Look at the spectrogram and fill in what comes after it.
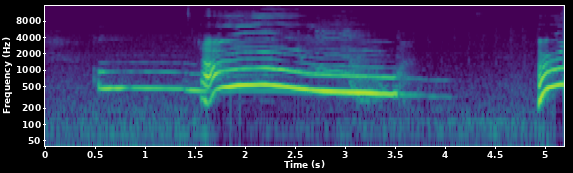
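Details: Toy Fox Terrier puppy indoors, howling and singing along with its owners: long, steady, tonal howls that swell, glide slowly downward and overlap with other voices, then a sharp rising howl starts again at the end.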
